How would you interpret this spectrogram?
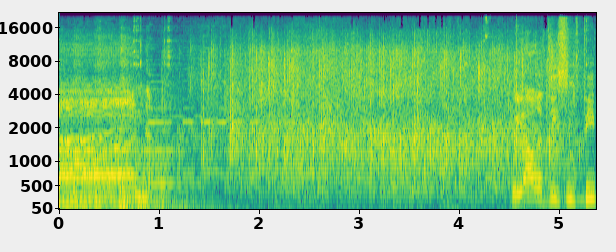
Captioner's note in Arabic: توقف الموسيقى. تصفيق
